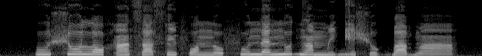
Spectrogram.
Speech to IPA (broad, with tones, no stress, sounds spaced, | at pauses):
u˧ ʃ o˦ l ɔ˦˨ h ã˨˦ s a˧ s ĩ˧ f ɔ˨ n o˨ f u˧ n ɛ˧ n u˦ d ã˦˨ m i˨˦ ɡ i˦˨ ʃ u˨˦ ɡ͡b a˧ b ã˨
